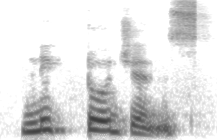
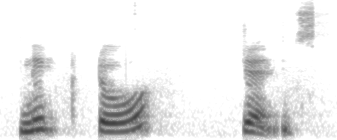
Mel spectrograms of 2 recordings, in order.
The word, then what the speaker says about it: pnictogens: They are also known as pnictogens. Okay. They are also known as T is silent here, pnictogens.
